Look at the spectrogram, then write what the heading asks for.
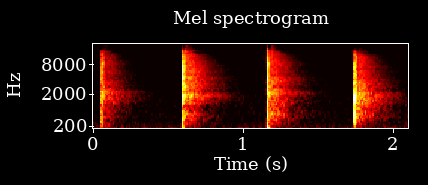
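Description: Two wooden coasters, tile on their other faces, clapped together on their wooden sides: four sharp, close knocks spaced about half a second apart, each with a short dry decay.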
